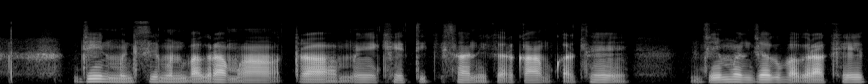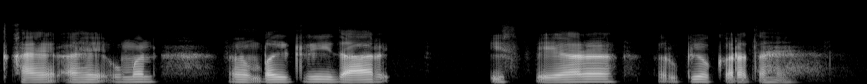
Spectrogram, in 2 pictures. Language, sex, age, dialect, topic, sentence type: Chhattisgarhi, male, 31-35, Northern/Bhandar, agriculture, statement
